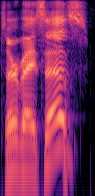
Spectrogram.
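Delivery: loud game show host call; Family Feud host. Pretend. Co-host parodying Family Feud, loud host call. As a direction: shout it like a quiz host.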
